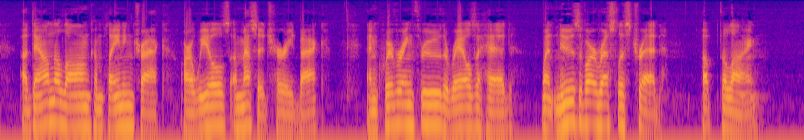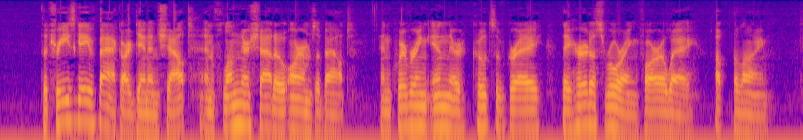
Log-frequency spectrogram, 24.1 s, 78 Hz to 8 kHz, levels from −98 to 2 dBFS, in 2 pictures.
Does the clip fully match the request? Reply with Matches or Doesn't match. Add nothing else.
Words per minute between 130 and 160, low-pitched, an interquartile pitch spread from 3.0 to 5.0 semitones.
Matches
